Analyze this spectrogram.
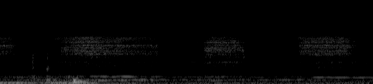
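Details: Nesting barn owls in Cabañeros National Park, Castilla-La Mancha, Spain, breeding season 2020, with the female feeding and the male attempting to sleep; a long breathy hiss followed by two shorter rasping bursts, low background hum.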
